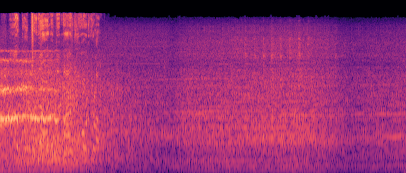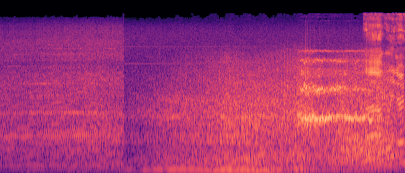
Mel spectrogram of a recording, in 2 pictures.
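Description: Cartoon sound effect of a bus engine running, loud at the start, dropping to a quieter hum in the middle and rising again over the last few seconds, with a high steady squeal like skidding tyres in the loud parts.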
